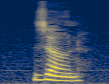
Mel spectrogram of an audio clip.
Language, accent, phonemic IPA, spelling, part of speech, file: English, US, /zoʊn/, zone, noun / verb, En-us-zone.ogg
